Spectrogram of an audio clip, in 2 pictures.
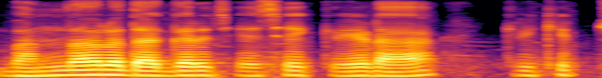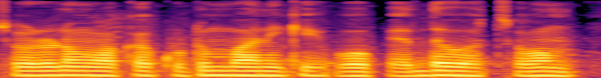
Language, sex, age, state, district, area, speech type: Telugu, male, 18-30, Andhra Pradesh, Nellore, rural, spontaneous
